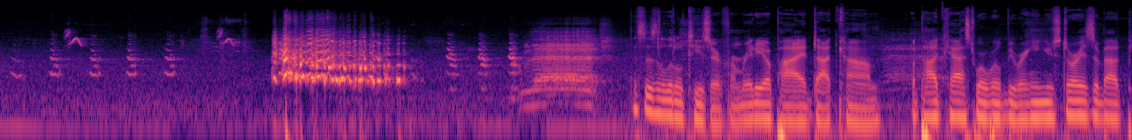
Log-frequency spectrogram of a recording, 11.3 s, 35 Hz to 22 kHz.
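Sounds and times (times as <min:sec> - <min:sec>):
turkey flock clucking and yelping: 0:00.0 - 0:06.2
turkeys gobbling: 0:00.0 - 0:07.0
speech: 0:06.3 - 0:11.3.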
